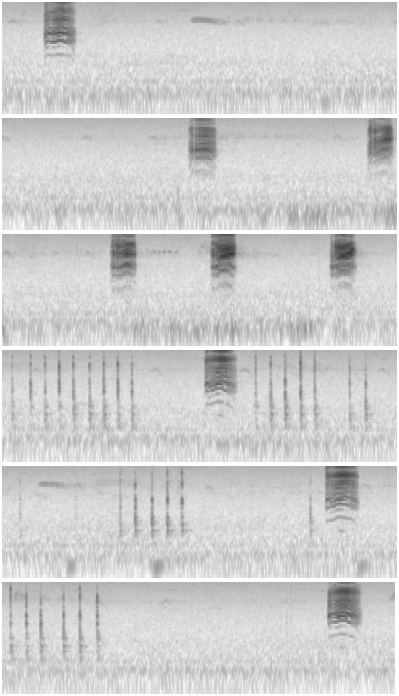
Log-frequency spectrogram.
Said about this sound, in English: With so many individuals around, they can be a noisy bunch. Flip through your field guide to find the acorn woodpecker as we play their call.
